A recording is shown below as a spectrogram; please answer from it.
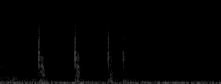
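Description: Near silence: quiet room tone with a few faint, short ticks in the first second or so.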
